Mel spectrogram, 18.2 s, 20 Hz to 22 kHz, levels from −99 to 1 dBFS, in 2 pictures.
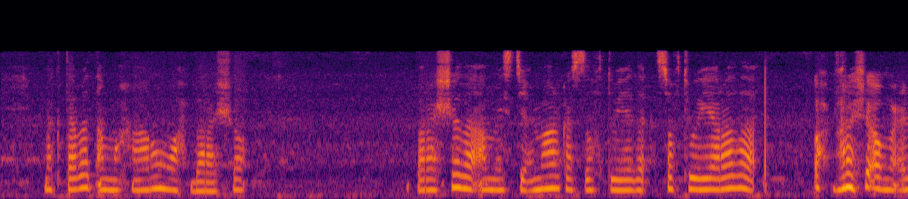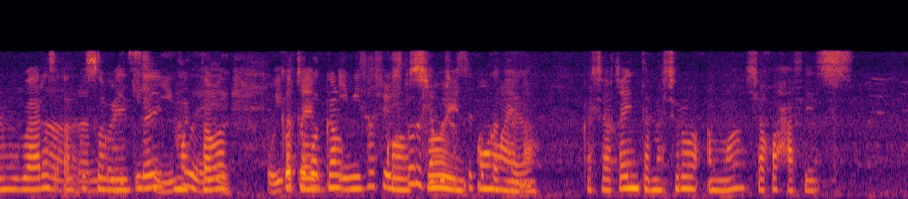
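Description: The clip is speech, and nothing is technically wrong with it.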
